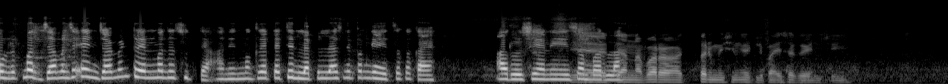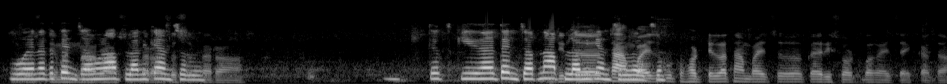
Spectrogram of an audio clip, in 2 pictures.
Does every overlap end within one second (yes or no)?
no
